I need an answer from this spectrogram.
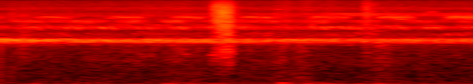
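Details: Crickets calling in pitch-dark night after rain at Diglipur, North Andaman, during Kali Puja: a steady, unbroken high trill runs throughout, with a brief rustling burst near the middle and low background rumble.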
